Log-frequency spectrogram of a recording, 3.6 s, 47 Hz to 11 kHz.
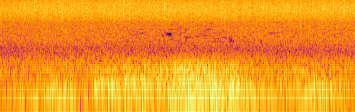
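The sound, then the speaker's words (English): Steady rain pours down while a deep, rolling rumble of thunder swells in the middle and fades away, with no voices present. “Portland, a highly eclectic city, is known for many things, including its 10 beautiful bridges straddling the Willamette River, its burgeoning wine movement, its dedication to sustainability, but most of all, its rain.”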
